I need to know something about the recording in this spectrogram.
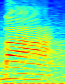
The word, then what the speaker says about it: บาตร: ไป คำ ว่า ใส่ บาตร ใส่ บาตร บ่ อ่า ต่อ บาท ค่ะ จังหวัด พิจิตร จอ อิ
